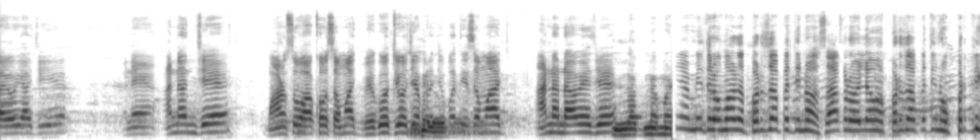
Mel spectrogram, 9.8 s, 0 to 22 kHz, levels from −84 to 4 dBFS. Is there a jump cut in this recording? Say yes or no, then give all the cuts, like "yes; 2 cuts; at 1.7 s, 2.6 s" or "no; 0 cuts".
yes; 1 cut; at 6.7 s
